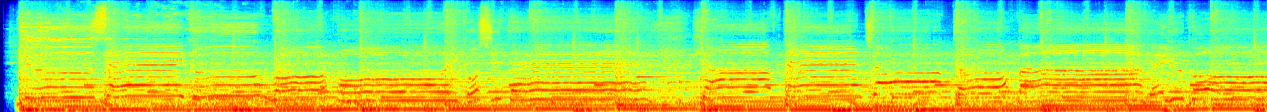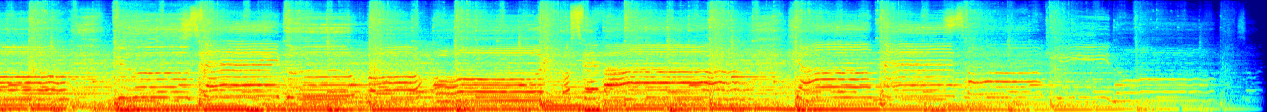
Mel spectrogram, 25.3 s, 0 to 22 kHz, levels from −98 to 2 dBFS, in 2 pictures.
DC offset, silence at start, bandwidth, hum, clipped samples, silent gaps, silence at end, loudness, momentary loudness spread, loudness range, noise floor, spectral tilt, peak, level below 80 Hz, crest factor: under 0.1%; 0.15 s; over 20 kHz; none; under 0.1%; none; 0.6 s; -12 LUFS; 6 LU; 4 LU; -44 dBFS; -5 dB/octave; 0 dBFS; -18 dBFS; 12 dB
